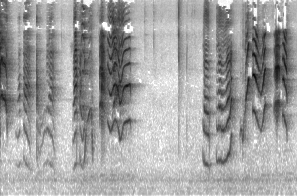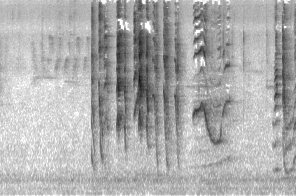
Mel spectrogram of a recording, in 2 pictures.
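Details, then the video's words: Talking green parrot kept as a pet, imitating speech in a small room: bursts of chattering, speech-like syllables with wavering, swooping tones, grouped in phrases separated by brief quiet gaps. "Baat karne wala tota |Talking Green Parrot"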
